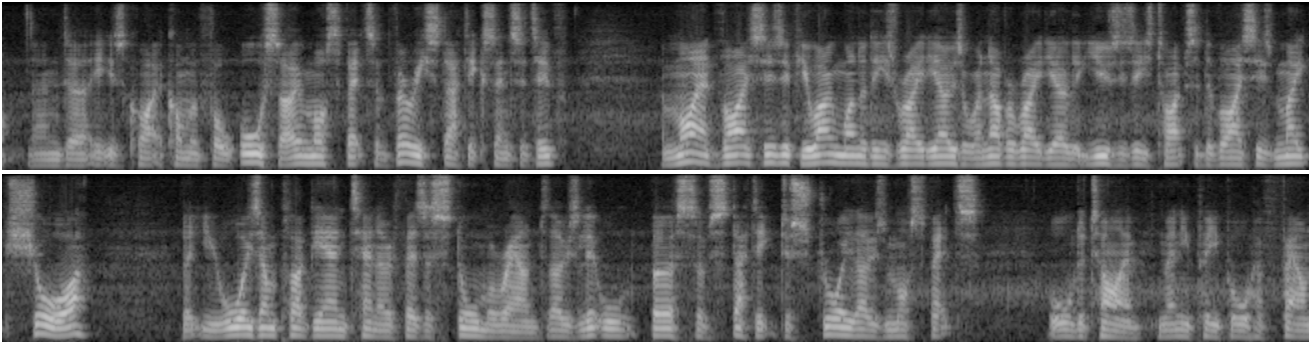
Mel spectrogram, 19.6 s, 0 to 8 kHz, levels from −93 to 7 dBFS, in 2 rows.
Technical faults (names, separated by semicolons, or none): none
